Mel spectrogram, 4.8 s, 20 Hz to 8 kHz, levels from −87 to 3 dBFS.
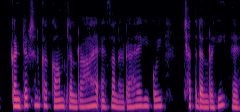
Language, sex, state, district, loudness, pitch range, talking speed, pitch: Hindi, male, Uttar Pradesh, Varanasi, -38 LUFS, 165-195 Hz, 200 wpm, 180 Hz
